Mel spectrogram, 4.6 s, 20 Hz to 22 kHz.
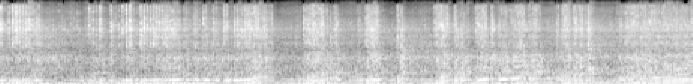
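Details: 1956 VW oval-window Beetle air-cooled flat-four revs up and settles with a smooth, even beat and no knocks or rattles; sounds healthy.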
